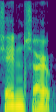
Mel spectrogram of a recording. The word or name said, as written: Shaedon Sharpe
